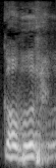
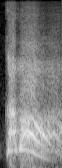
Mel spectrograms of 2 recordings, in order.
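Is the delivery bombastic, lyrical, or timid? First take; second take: timid; bombastic. First: It is said hesitantly in a shy voice. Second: It is declaimed loudly like a political speech. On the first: A shy person is too embarrassed to recite. "লাজুক ছেলে" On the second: A politician is reciting it like a stage speech. "নেতারা তো সাধারণত রাজনীতির মঞ্চে ব- বক্তব্য দিয়ে অভ্যাস"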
